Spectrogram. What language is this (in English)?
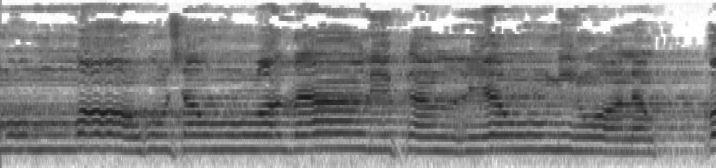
Arabic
